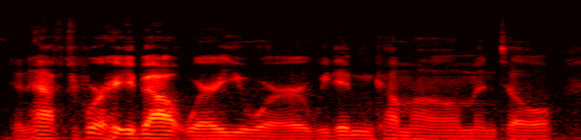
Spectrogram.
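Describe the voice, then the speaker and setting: Deep-voiced relaxed man in his thirties. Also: fast, a little hiss or hum. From Austin, Texas. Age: 30s. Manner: relaxed, rambling, says "like" and "you know" a lot. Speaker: interviewee. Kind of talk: casual conversational storytelling.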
